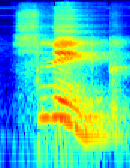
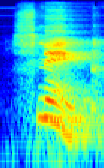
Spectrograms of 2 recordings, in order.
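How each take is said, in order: Both takes have the same delivery.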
